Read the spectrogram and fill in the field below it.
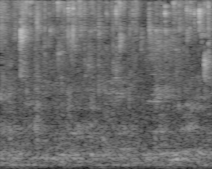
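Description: Water, measured in tumblers, poured steadily into rice in a pressure cooker while making tomato rice, a soft continuous splashing trickle at low level.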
